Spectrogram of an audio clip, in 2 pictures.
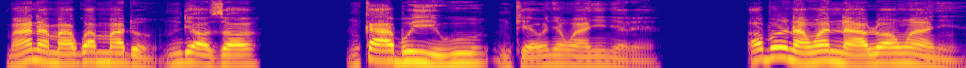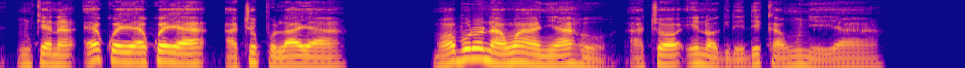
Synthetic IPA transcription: ma˨a˦na˨m̩˨a˨ɡʷa˦m̩˦ma˦dʊ˨n̩˦dɪ˦ɔ˨zɔ˦ | ŋ̩˦ka˦a˦bʊ˦i˨wu˦ŋ̩˨ke˨o˦ɲe˦ŋʷa˨ɲɪ˦ɲḛ˨ɾḛ˨ | ɔ˦bʊ˦ɾʊ˦na˨ŋʷa˦n̩˦na˨a˨lʊ˦ɔ˦ŋʷa˦˨ɲɪ̰˨ŋ̩˨ke˦na˨ʔe˦kʷe˦je˦kʷe˦ja˦a˨t͡ʃʊ˦pʊ˨la˦ja˦ | ma˨ɔ˦bʊ˦ɾʊ˦na˨ŋʷaː˦˨ɲɪ˨a˦ɦʊ̰˨a̰˨t͡ʃɔ˦ɪ˦nɔ˨ɡɪ˨de˨dɪ˦ka˨ŋʷu˦ɲḛ˨ja˦

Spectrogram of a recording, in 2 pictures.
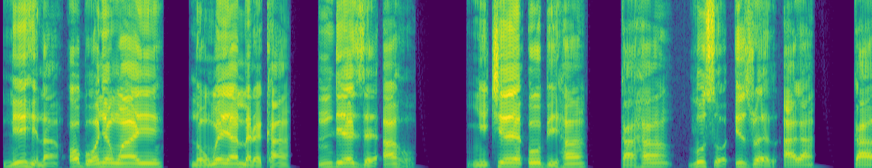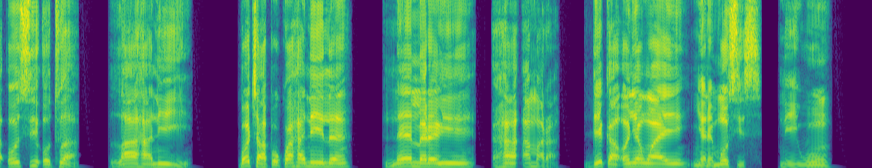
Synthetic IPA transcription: ni˦ɦi˨na̰˨ɔ˦bʊ˨o˦ɲe˦ŋʷa˦˨ɲɪ˦ | no˨ŋʷe˦ja˦me˨ɾe˨ka˨ | n̩˦dɪ˦e˦ze˨ʔa˦ɦʊ̰˨ | ɲi˨t͡ʃi˦e˦o˦bi˨ɦa˦ | ka˨ɦa˦ | lʊ˦sɔ˨i˦zre˦˨la˦ɣa˦ | ka˨o˦si˦ʔo˨tu˦a̰˨ | la˦ɦa˦ni˦ɦḭ˨ | k͡pɔ˦t͡ʃa˨pʊ˨kʷa˦ɦa˦niː˦le˦ | ne˦me˨ɾe˨ɣɪ˦ | ɦa˦ʔa̰˨ma̰˨ɾa̰˨ | dɪ˦ka˨o˦ɲe˦ŋʷa˨ɲɪ˦ɲe˨ɾe˨mo˦si˨s | ni˨wu˦

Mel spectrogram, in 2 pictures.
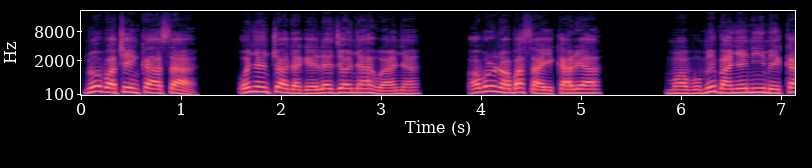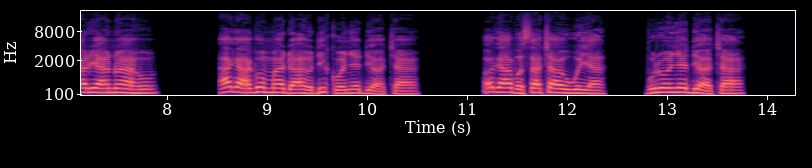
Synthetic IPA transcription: nʊ˦bɔ˨t͡ʃɪ˦ŋ̩˨ka˦a˨saː˦˨ | o˦ɲe˦n̩˦tʊ˦a˨d͡ʒa˨ɡe˨le˦zi˦o˦ɲ˦a˦ɦʊ˨a˨ɲa˦ | ɔ˦bʊ˦ɾʊ˦nɔ˨ɡ͡ba˦sa˨jɪ˨ka˦ɾɪ˦a˦ | m˨ɔ˨bʊ˨mɪ˦ba˨ɲe˦ni˦me˨ka˦ɾɪ˦a˦nʊ˦a˦ɦʊ˨ | a˦ɡa˨a˨ɡʊ˦m̩˦ma˦dʊ˨a˦ɦʊ˨dɪ˦ko˦ɲe˦dɪ˨ɔ˨t͡ʃaː˦ | ɔ˦ɡa˨a˦bʊ˨sa˦t͡ʃa˦˨u˨we˦ja˦ | bʊ˦ɾo˦ɲe˦dɪ˨ɔ˨t͡ʃaː˦

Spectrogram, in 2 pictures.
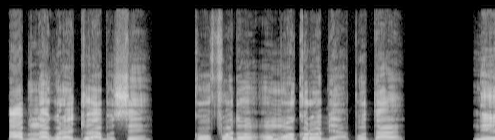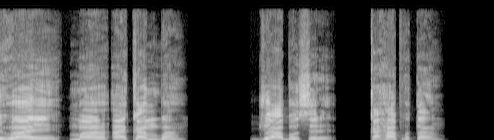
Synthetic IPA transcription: a˦bʊ˨na˨ɡʷa˨ɾa˨d͡ʒo˦a˨bʊ˨sɪ˦ | kʊ˨fɔ˦dʊ˦ʊ˦m˨ɔ˨kɔ˦ɾɔ˦bja̰˨pʊ˨ta˦ | ni˦ɦu˦a˦ɲɪ˦ma˨˦ʔa˦ka˦ŋ͡m̩˦ɡ͡ba˦ | d͡ʒo˦a˨bʊ˨sɪ˨ɾɪ̰˨ | ka˨ɦa˦pʊ˨ta˦

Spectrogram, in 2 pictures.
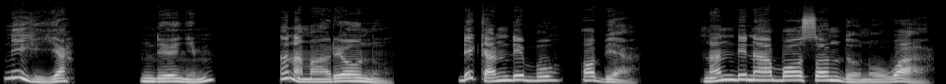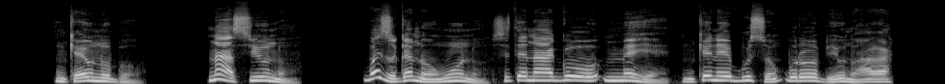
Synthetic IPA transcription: ni˦ɦi˨ja˦ | n̩˦dɪ˦e˦ɲi˨m̩˦ | a˦na˨ma˨ɾjɔ˦u˦nṵ˨ | dɪ˦ka˨n̩˦dɪ˦bʊ˦ | ɔ˦bja̰˨ | na˨n̩˦dɪ˦na˨a˨ɡ͡bɔ˦ɔ˦sɔ˦n̩˦dʊ̰˨nʊ˨wa˦˨ | ŋ̩˨ke˦u˦nu˨bʊ̰˨ | na˦a˨sɪ˦u˦nṵ˨ | me˦zʊ˨ɡa˦no˨ŋʷu˦nṵ˨si˦te˦na˨a˨ɡʊ˦m̩˦me˦ɦjḛ˨ŋ̩˨ke˦ne˦bu˦so˨ŋ͡m̩˦k͡pʊ˦ɾo˦bi˨u˦nu˨a˦ɣa˦

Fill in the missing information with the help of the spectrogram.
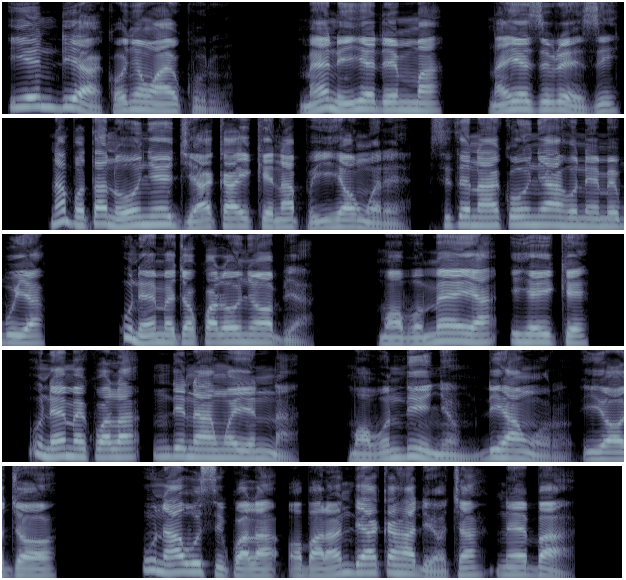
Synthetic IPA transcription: i˦ɦe˦n̩˦dɪ˦a˨ko˦ɲe˦ŋʷa˨ɲɪ˦kʷṵ˨ɾṵ˨ | me˨˦nʊ˨i˦ɦe˦dɪ˨m̩˦ma˦ | na˨i˦ɦe˦zi˦ɾe˨zi˦ | na˦p̬ʊ˨ta˦no˨o˦ɲe˦e˦d͡ʒi˨a˦ka˦i˦ke˦na˦pʊ˨i˦ɦe˦ɔ˦ŋʷe˨ɾḛ˨ | si˦t̬e˦na˨˦ko˦ɲe˦a˦ɦʊ˨ne˨me˦ɡ͡bu˦ja˦ | u˦ne˨e˦me˦d͡ʒɔ˦kʷa˦lo˦ɲe˦ɔ˦bja̰˨ | m˨ɔ˨bʊ˨˦meː˦ja˦i˦ɦe˦i˦ke˦ | u˦ne˨e˦me˦kʷa˦la˦n̩˦dɪ˦na˨˦ŋʷe˦ɣɪ˦n̩˦na̰˨ | m˨ɔ˨bʊ˨n̩˦di˦i˨ɲo˨m̩˨dɪ˦ɦa˦ŋʷʊ̰˨ɾʊ̰˨i˦ɦe˦ɔ˦d͡ʒɔ˦ɔ˦ | u˦na˨a˦wu˦si˨kʷa˨la˨ʔɔ˨ba˨ɾa˨n̩˦dɪ˦a˦ka˦ɦa˦dɪ˨ɔ˨t͡ʃa˦ne˦ba̰˦˨

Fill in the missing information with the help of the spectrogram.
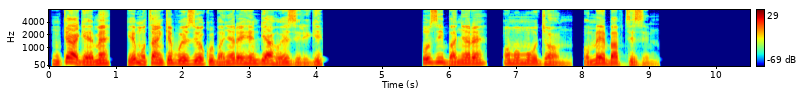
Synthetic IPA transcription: ŋ̩˨ke˦a˨ɡe˨me˦ | ɡ̥e˨˦mʊ˨ta˦ŋ̩˨ke˦bʊ˨e˦zi˦o˦kʷu˦ba˨ɲe˦ɾe˦i˦ɦe˦n̩˦dɪ˦a˦ɦʊ˨e˦zi˨ɾḭ˨ɡɪ˦ | o˦zi˦ba˨ɲe˦ɾe˦ | ɔ˦mʊ˦m̩˦ʊ˦ʊ˦d͡ʒɔ˦˨n̩˨o˨me˦e˦ba˦p̚ti˦zḭ˨m̩˨

